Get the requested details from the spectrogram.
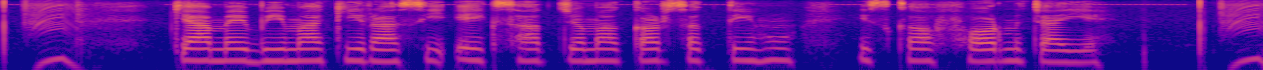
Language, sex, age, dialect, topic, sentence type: Hindi, female, 18-24, Garhwali, banking, question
